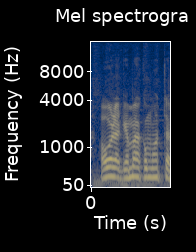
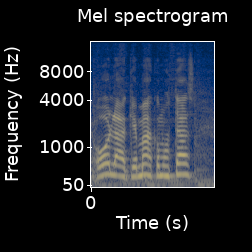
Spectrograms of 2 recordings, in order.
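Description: First: It is said in an annoyed, hostile tone. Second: It is said in a friendly, neutral tone.

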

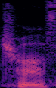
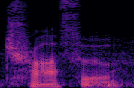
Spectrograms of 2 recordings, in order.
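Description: First: The word ends on its final consonant. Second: The word ends with an added vowel sound. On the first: The speaker calls it right. "That's actually pronounced trough" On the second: The speaker calls it wrong. "not trough-u"

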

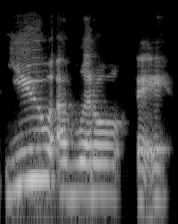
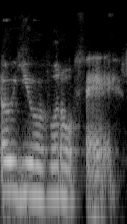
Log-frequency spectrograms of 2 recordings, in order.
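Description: First: It sounds disgusted and disappointed. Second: It sounds kind and gentle.

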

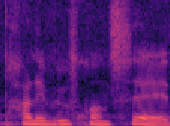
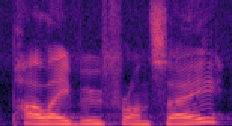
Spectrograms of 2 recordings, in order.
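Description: First: It is spoken with a standard French accent. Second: It is spoken with a broad Australian twang. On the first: "instead of saying something like" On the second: "this Ocker twang to it"

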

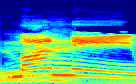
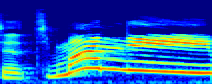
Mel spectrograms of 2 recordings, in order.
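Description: First: It is said in a deep, man-like voice. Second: It is said in a high, lady-like voice. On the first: "think if the man was... It wasn't the witch noise" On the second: "But when it's a lady voice"

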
